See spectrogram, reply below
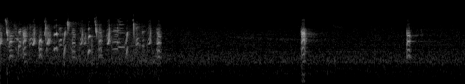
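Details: A burst of rapid high twittering from a golden-rumped euphonia, or gaturamo de cabeça azul, stops abruptly after about one and a half seconds, followed by two isolated sharp chips.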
